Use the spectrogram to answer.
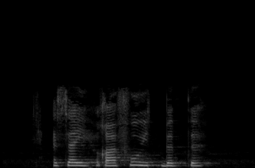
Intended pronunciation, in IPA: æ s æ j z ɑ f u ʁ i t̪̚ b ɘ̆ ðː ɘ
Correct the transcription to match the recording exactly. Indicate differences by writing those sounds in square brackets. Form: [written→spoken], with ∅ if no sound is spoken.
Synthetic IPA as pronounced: æ s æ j [z→ʁ] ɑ f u [ʁ→∅] i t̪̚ b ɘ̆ ðː ɘ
